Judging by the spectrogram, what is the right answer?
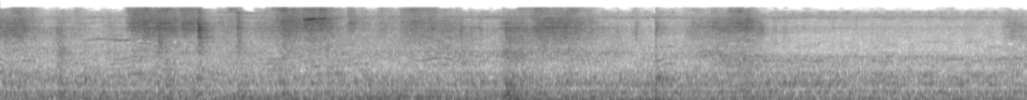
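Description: Steady low room rumble of a busy office kitchen, with several short hissing noises over it.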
